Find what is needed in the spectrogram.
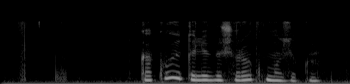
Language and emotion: Russian, neutral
